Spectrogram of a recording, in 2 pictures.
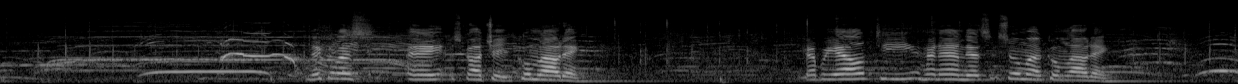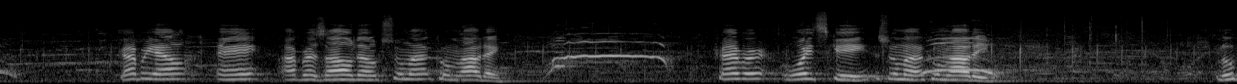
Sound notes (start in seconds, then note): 0.2 crowd cheers; 6.1 crowd cheers; 11.4 crowd cheers; 18.4 crowd cheers; 22.7 crowd cheers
